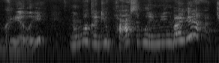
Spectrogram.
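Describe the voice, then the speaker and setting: Putting on a character voice with an extremely high pitch, a woman speaks at a moderate pace amid clear background noise. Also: lively intonation. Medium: game stream. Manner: smooth, condescending.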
